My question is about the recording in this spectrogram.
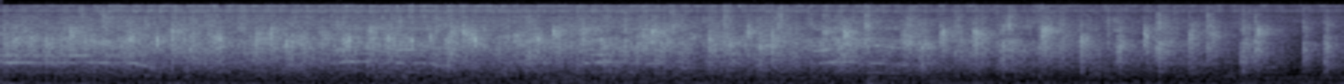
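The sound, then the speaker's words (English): An audience claps their hands in a loud, dense burst of applause with voices calling out underneath; toward the end the clapping thins into more separate, rhythmic claps. “I'll clap your hands, all you people.”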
